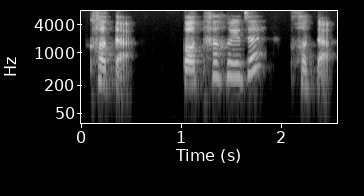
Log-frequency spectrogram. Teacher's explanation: সিলেটে যারা আছেন তাদের ক উচ্চারণ করতে সমস্যা হয়। ক এর উচ্চারণটা খ হয়ে যায়। খতা, কথা হয়ে যায় খতা অনেকটা এরকম ভাবে।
